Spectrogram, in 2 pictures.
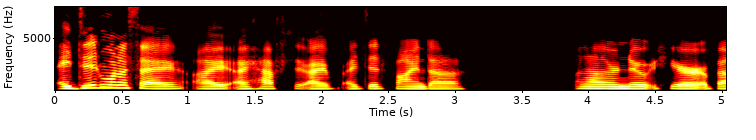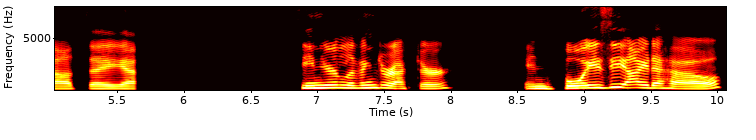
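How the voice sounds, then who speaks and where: Chatty podcast woman, smooth and dry. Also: on the low side, moderate pace, a bit bright, no echo. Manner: rambling, lots of fillers and restarts, giggly asides. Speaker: podcast co-host. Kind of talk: casual chat.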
